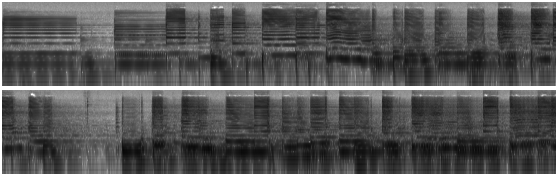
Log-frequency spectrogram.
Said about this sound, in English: And so they go to the amps, and then the effects loop, we have the Supro Tremolo, which is yeah, pretty good. Like it's pretty, it gets pretty swampy or something, I guess.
